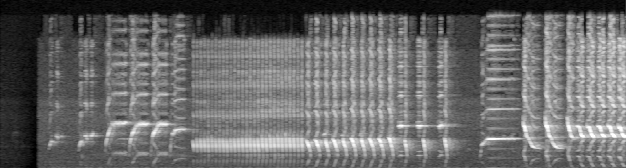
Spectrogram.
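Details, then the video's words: Young canary answering after hearing a loud, vigorous canary sing: a rapid varied song of sharp repeated chips, a long buzzy trill, then fast descending and rising notes in quick series, with a faint low hum beneath. "Kenari Paud Kenari Bahan Langsung Respon Setelah Dengar Kicauan Kenari Gacor Dor Ini"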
